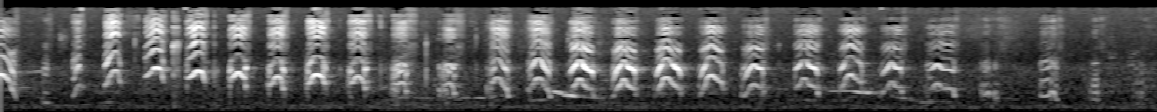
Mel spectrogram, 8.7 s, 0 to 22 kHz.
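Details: Davy, a male blue-nosed American Pit Bull Terrier puppy two weeks old, filmed 21 December 2011, gives a steady run of high, squeaky whimpers, about three per second, each a short rising-falling squeal, continuing for nearly nine seconds.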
